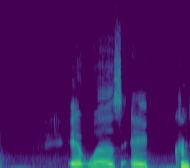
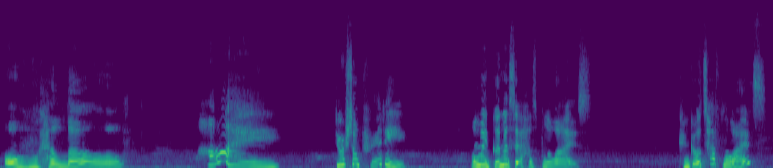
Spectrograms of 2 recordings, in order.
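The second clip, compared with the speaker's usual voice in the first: cooing to animals; 3 semitones higher than usual. Real, not acted. Woman greeting friendly goats, high cooing baby talk. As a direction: coo at them like sweet little pets.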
